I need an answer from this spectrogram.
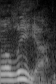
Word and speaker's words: Elia: It is Elia, very good. But I've heard different pronunciations over my lifetime.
